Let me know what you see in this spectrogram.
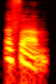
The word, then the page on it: affirm: Indian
